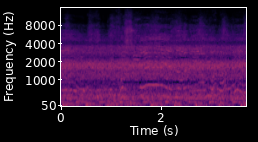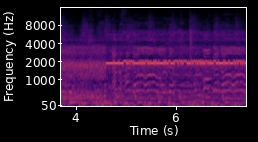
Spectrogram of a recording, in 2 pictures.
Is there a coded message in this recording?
Yes: RTTY (75 baud, 170 Hz shift) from 4.6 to 7.4 s, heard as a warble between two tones, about 1950 Hz centre, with radio static. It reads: JA6YME TU RA9XVI …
